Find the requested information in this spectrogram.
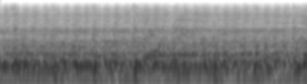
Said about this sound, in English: everyone's driving the speed limit on the Golden Gate Bridge, and it's weird.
